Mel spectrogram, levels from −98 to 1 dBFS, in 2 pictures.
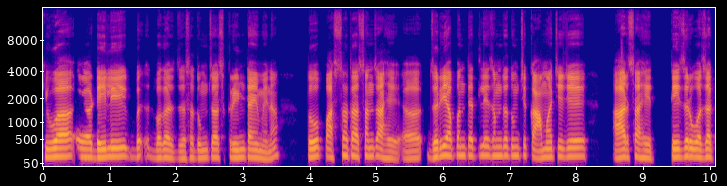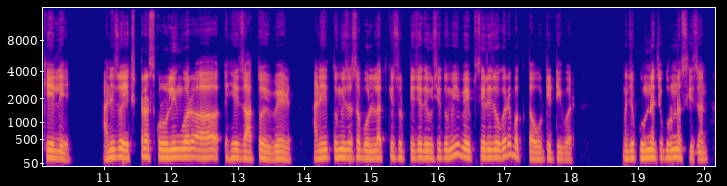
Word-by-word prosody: किंवा 155 +1 +5
अ, 150 -3 0
डेली 155 +3 +5 0.2
ब - - 0 0.3
बघा, 135 +1 +1
जसा 125 +2 -5
तुमचा 135 +2 -1
स्क्रीन 135 +1 -2
टाईम 140 -3 +3
आहे 115 - -3
ना, 135 +7 -4 0.5
तो 150 +2 +5
5 145 -3 +1
6 175 -1 0
तासांचा 160 0 +1
आहे. 125 -4 0
अ, 125 +2 -2 0.2
जरी 150 +5 +4
आपण 170 +1 +1
त्यातले 170 +1 -1
समजा 165 +1 -1
तुमचे 170 0 -4
कामाचे 150 +4 +2
जे 155 +1 +3 0.4
आवर्स 140 +1 +5
आहेत, 135 -3 +2 0.3
ते 145 0 +6
जर 155 +2 +2
वजा 145 0 +3
केले 125 -6 +2 0.5
आणि 135 +5 -1
जो 150 +1 -1
एक्स्ट्रा 140 +3 +1
स्क्रोलिंगवर 145 +1 +1
अ, 140 -1 +1 0.2
हे 135 +2 -2
जातोय, 120 0 -1
वेळ. 120 -3 -1 0.4
आणि 130 +3 0
तुम्ही 145 0 0
जसं 140 +1 -2
बोललात 130 0 0
की 140 - -3
सुट्टीच्या 135 +1 -3
दिवशी 130 0 -3
तुम्ही 145 +8 -2
वेब 140 -3 +1
सीरीज 140 -1 0
वगैरे 150 +6 0
बघता 125 -4 -5
ओ-टी-टीवर, 115 -1 -5 0.8
म्हणजे 125 +2 -3
पूर्णच्या 135 0 0
पूर्ण 135 +2 0
सीझन. 115 -3 -7
140 Hz, 165 wpm, -24 LUFS, 130-150 Hz, 0.8 s, ते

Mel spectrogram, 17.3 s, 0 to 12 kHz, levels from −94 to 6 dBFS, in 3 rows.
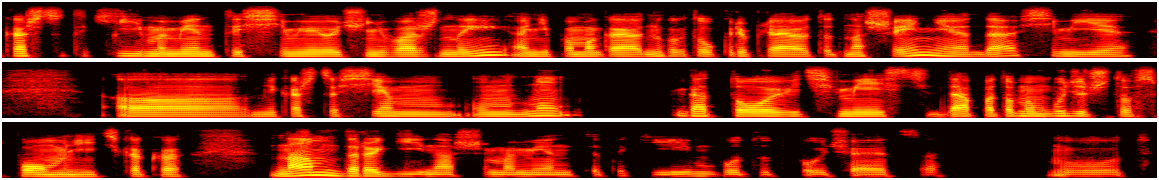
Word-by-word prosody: кажется, 135 +1 +2
такие 135 -2 -6
моменты 125 -1 +1
с - - -4
семьей 120 0 +2
очень 120 0 -1
важны. 120 +8 +1
Они 120 -5 -1
помогают, 120 0 +3
ну 125 - -3
как-то, 125 0 -6
укрепляют 115 -1 +1
отношения, 120 +4 +1
да, 115 +6 +1
в - - -14
семье. 115 -1 -3 0.7
Э, 115 -1 +3
мне 115 0 -7
кажется, 120 0 -2
всем 120 -1 0
ум 120 -1 -3
ну 150 +5 0 0.5
готовить 125 -4 +1
вместе. 120 -2 -1
Да, 130 - +5
потом 130 +1 -1
им 125 0 -1
будет, 130 -2 -1
что 120 - -2
вспомнить, 110 -4 0
как, - - -4
а, - - +1 0.4
нам, 165 +5 +6
дорогие 125 -2 +2
наши 115 0 -4
моменты, 110 -1 -6
такие 120 -4 -10
им 125 -1 -10
будут, 115 -1 -11
получается. 110 0 -8 0.5
Вот. 115 0 -10
120 Hz, 140 wpm, -24 LUFS, 115-125 Hz, 0.7 s, нам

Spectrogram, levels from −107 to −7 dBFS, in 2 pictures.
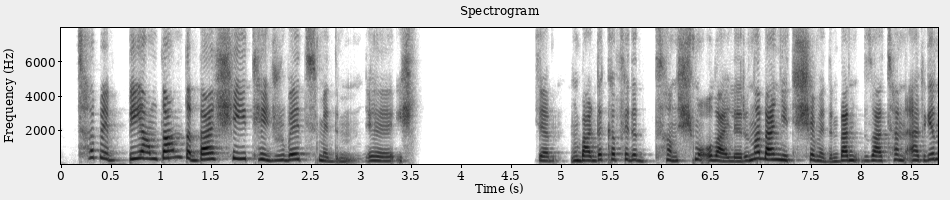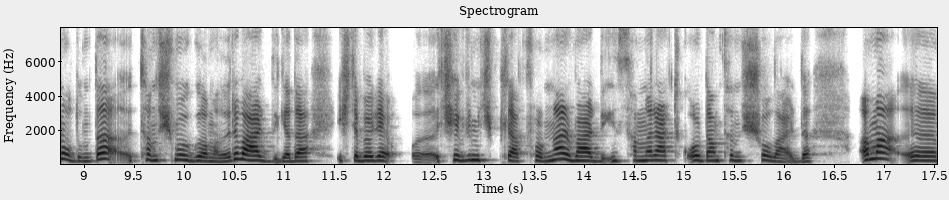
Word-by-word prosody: Tabii, 370 -10 -4
bir 345 - +6
yandan 390 +3 +4
da 255 - +3
ben 325 +2 +9
şeyi 350 +1 0
tecrübe 285 -2 0
etmedim. 270 -11 -6
Eee, 235 -2 -3
iş - - -7 1.2
Ya, 240 -1 -4
barda, 260 +3 +2
kafede 310 -1 -2 0.2
tanışma 285 +3 -3
olaylarına 245 +6 +1
ben 310 -1 +7
yetişemedim. 270 -7 -1
Ben, 265 +1 +4
zaten 255 +3 -1
ergen 275 +4 0
olduğumda, 280 +2 0
eee, - - -11
tanışma 295 0 -3
uygulamaları 230 +2 -1
vardı. 265 -7 +4
Ya 210 +1 -1
da, 230 0 +2 0.3
işte, 255 0 -3
böyle, 245 0 +2 0.3
eee, 305 0 -6
çevrim 280 -1 -1
içi 275 +1 -5
platformlar 255 +5 0
vardı. 240 -3 +3
İnsanlar 250 +3 -4
artık 265 -1 -2
ordan 250 -1 0
tanışıyorlardı. 240 -6 -4 0.5
Ama, 355 0 +3
eee, 250 0 +1
265 Hz, 135 wpm, -23 LUFS, 245-305 Hz, 1.2 s, ben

